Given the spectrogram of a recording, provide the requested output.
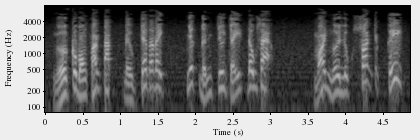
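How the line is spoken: Shout. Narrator (Vietnamese): một người quát

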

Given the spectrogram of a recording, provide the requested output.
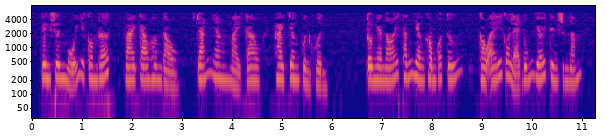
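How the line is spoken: Smiling. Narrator (Vietnamese): Đường Cử mỉm cười nói rằng

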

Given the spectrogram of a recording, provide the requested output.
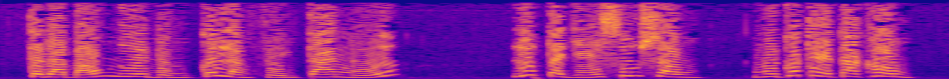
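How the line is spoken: Old woman, angry. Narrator (Vietnamese): Mụ già tức giận nói

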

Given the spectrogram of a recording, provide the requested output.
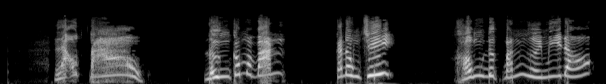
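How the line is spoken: Shouted. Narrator (Vietnamese): Lỗ Lập Nhân quát

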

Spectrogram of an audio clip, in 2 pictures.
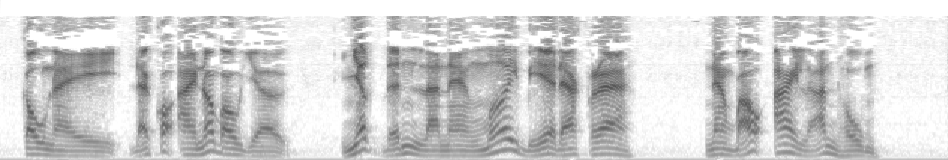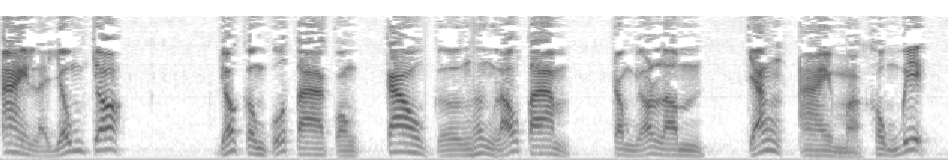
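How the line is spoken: Furious booming shout. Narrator (Vietnamese): Đinh Bất Tứ tức quá, quát lên oang oang

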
